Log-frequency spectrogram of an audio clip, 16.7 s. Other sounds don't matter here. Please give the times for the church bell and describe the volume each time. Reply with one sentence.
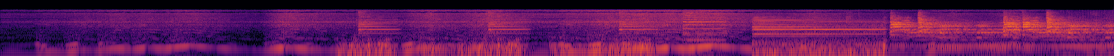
You can hear the church bell from 5.0 to 16.6 s, getting louder.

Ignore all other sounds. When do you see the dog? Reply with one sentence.
You can't hear the dog here.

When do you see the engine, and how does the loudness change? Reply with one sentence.
You can hear the engine from 0.0 to 16.6 s, getting louder then quieter.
